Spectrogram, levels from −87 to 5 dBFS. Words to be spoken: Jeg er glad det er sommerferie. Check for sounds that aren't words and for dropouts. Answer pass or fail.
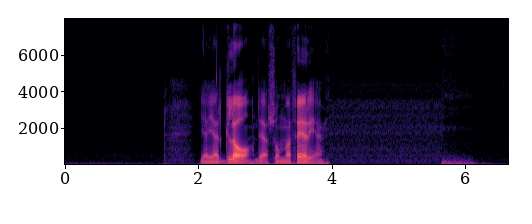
pass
